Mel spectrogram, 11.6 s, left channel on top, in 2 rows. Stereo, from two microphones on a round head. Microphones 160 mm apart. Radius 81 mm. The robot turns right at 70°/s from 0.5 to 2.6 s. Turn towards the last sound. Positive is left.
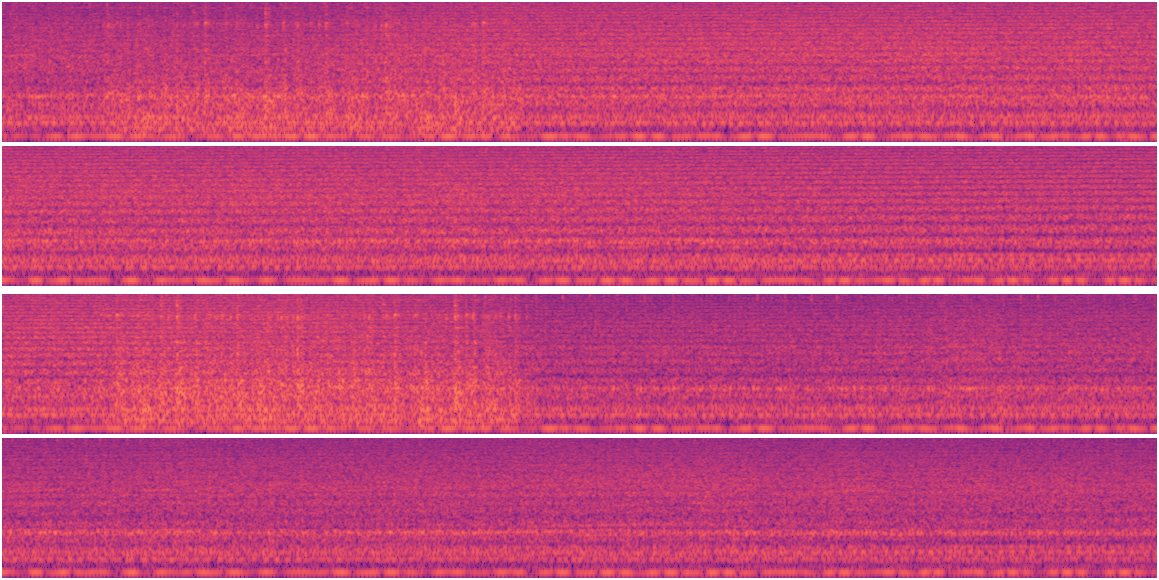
turn(degrees=45)  # may be behind; listen again after turning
